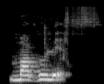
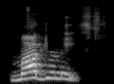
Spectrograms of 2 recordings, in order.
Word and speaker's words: Margulis: story of Miss Lisa Margulis. I got it right. I pronounced it right. Good job. It took me a while, but I learned to do it. Margulis. Margulis, you got it.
